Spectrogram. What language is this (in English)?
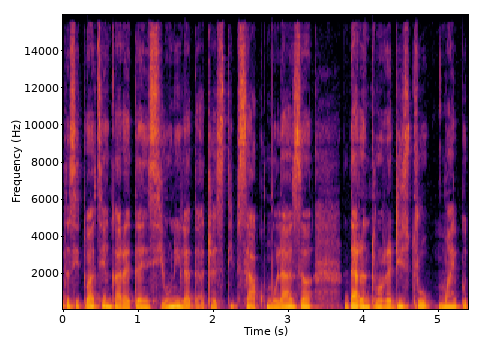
Romanian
